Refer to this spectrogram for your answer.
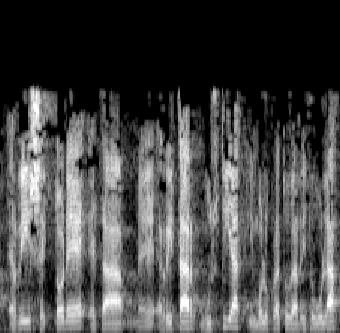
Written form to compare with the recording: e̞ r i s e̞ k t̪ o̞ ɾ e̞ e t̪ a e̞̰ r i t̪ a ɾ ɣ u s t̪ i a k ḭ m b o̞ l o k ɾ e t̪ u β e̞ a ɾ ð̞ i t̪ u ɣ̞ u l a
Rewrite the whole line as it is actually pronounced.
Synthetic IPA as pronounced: e̞ r i s e̞ k t̪ o̞ ɾ e̞ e t̪ a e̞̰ r i t̪ a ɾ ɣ u s t̪ i a k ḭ m b o̞ l u k ɾ a t̪ u β e̞ a ɾ ð̞ i t̪ u ɣ̞ u l a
